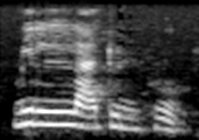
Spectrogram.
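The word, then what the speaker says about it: مِن لَّدُنْهُ: Contohnya min ladunhu ya, huruf nun sukun bertemu dengan huruf lam, maka harus dimasukkan ke huruf lam juga. Cara membacanya miladunhu.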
